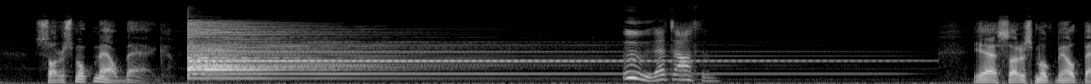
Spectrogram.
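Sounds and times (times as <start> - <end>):
speech: 0.4 - 1.8, 6.2 - 7.3, 9.7 - 10.9
gong strike ringing: 1.9 - 9.4.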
